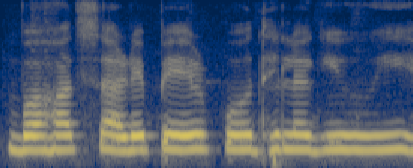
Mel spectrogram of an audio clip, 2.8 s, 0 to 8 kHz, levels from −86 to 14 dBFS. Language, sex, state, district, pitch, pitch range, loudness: Hindi, female, Jharkhand, Deoghar, 230 Hz, 225-230 Hz, -13 LUFS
